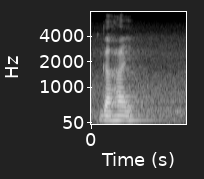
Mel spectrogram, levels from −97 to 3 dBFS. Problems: none marked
